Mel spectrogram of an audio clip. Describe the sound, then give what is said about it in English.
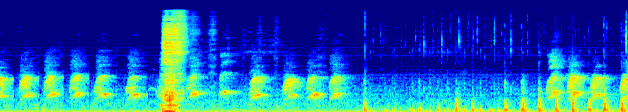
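Dogs bark in quick, steady runs of sharp yaps, broken by one loud burst and a stretch of clicking and tapping before the rapid barking returns. There is no talking. “The wolves are barking.”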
